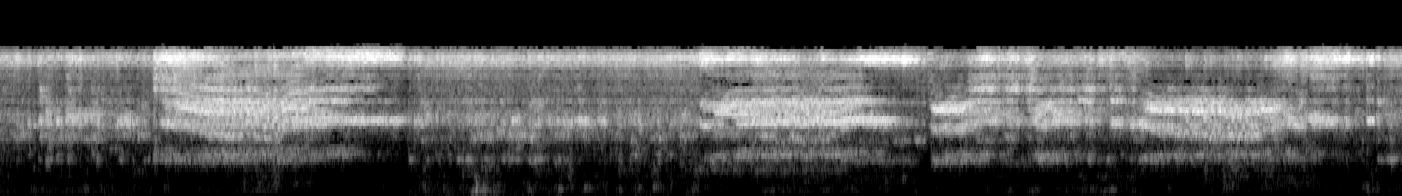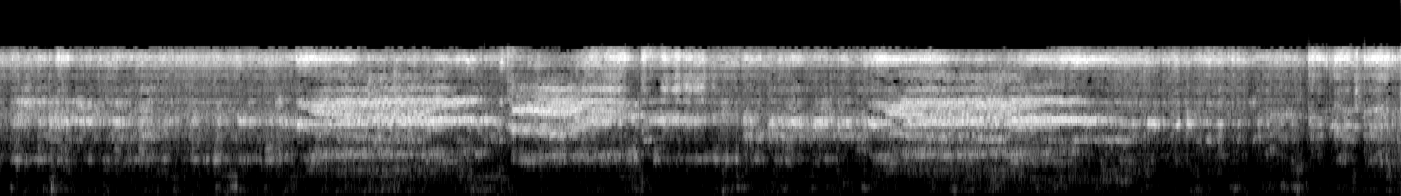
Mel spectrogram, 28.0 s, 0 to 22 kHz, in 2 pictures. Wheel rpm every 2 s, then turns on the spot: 230, 220, 230, 220, 220, 220, 220, 230, 220, 210, 230, 210, 230, 220.
none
